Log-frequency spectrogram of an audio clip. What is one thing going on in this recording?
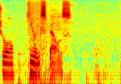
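A magic spell bursts with a bright, crackling whoosh.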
